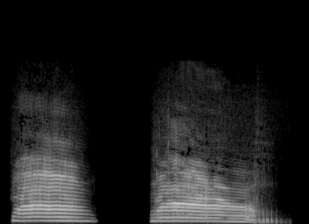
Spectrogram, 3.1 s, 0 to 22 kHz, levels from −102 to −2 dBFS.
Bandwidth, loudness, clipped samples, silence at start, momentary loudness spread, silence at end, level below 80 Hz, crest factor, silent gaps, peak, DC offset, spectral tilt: 13.5 kHz; -26 LUFS; under 0.1%; 0.1 s; 14 LU; 0.4 s; under -90 dBFS; 16 dB; 0.99-1.50 s; -14 dBFS; under 0.1%; 0 dB/octave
